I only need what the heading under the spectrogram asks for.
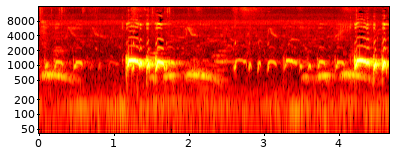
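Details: Zebra dove of a local type with a big voice, perched high: lower drawn-out coos alternating with quick rolling notes higher up, two loud emphatic bursts, and faint chirps from other birds.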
